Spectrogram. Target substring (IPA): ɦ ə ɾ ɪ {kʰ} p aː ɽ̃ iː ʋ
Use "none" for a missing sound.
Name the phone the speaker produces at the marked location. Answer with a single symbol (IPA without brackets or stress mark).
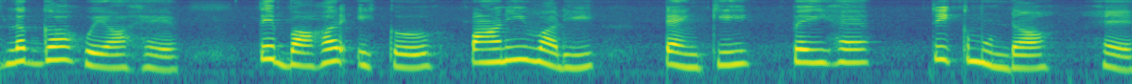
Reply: k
